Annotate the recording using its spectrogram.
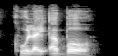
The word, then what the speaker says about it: kulay abo: Another variation is kulay abo.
